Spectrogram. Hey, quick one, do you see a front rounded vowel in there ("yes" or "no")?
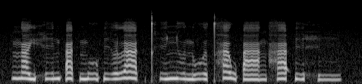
no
